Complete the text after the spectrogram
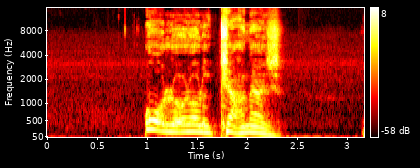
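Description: A man exclaims loudly into a close microphone.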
